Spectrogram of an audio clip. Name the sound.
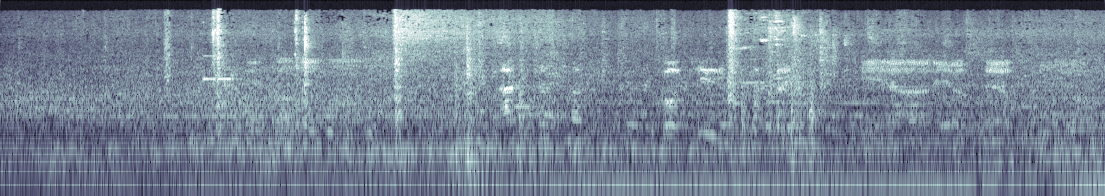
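city bus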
